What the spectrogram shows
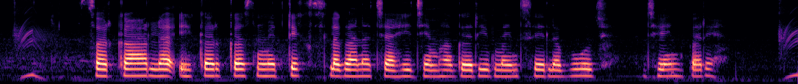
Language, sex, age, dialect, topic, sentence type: Chhattisgarhi, female, 25-30, Northern/Bhandar, banking, statement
